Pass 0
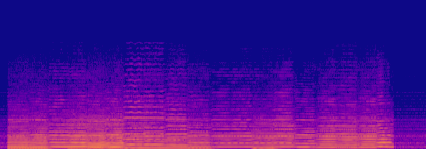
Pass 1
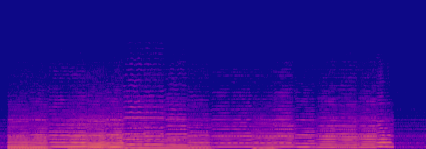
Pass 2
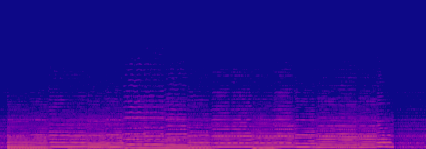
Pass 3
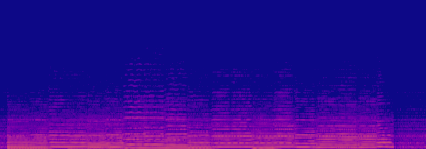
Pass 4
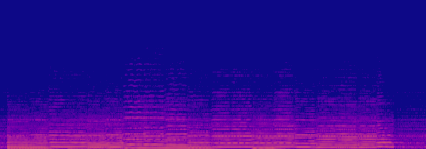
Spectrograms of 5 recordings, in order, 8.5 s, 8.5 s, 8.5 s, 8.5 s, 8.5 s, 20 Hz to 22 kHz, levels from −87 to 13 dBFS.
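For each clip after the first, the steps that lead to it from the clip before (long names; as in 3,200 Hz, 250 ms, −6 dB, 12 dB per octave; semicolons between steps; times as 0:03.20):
Chebyshev high-pass filter 150 Hz; level −7.5 dB
downward compressor 6 to 1, threshold −42 dBFS, peak gain reduction 15.5 dB; level +4.5 dB
no processing that can be heard
single-tap delay 238 ms −15.5 dB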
